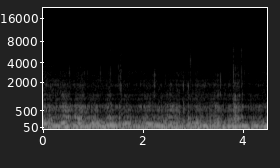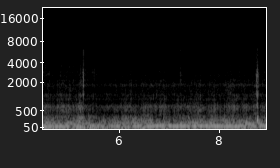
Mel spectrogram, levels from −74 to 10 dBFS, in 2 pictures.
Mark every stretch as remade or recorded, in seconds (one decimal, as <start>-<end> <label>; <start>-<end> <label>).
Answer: 0.0-2.6 recorded; 2.6-5.2 remade; 5.2-5.8 recorded; 5.8-8.5 remade; 8.5-9.0 recorded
